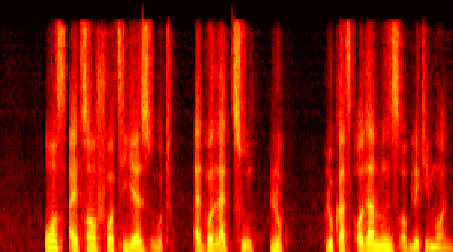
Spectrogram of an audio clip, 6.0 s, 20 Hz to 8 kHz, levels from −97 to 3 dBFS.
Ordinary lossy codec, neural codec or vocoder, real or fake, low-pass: AAC, 32 kbps; codec, 16 kHz, 0.7 kbps, FocalCodec; fake; 7.2 kHz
